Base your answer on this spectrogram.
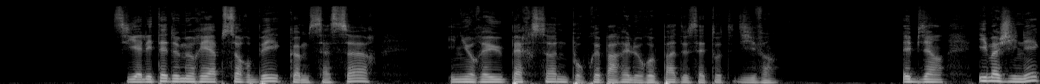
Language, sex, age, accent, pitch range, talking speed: French, male, 20-39, French, 105-130 Hz, 140 wpm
